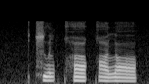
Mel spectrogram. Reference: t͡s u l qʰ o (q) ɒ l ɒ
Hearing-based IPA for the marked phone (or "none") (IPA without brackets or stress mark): q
